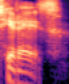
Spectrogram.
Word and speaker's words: hiraeth: So what is hiraeth? Hiraeth. It's a nice pronunciation, by the way.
